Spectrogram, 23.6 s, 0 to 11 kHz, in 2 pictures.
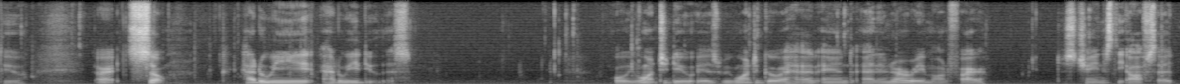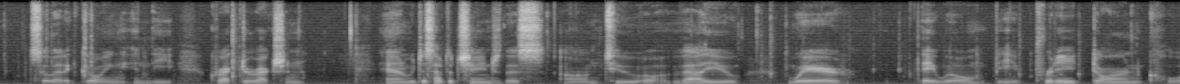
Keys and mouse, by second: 1.5 KP_3, 3.0 shift+c, 6.3 KP_3, 10.8-14.1 drag, 14.1 KP_7, 14.6 z, 15.7 z, 19.6 z, 21.1 z, 21.7 z.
